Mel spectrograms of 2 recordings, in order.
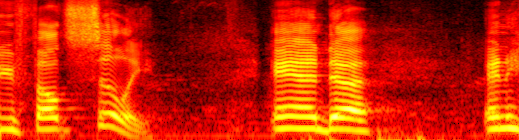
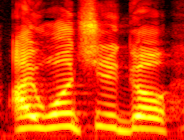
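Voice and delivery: ordinary talk, nothing marked

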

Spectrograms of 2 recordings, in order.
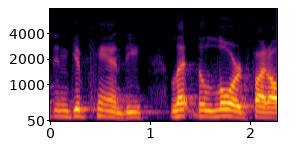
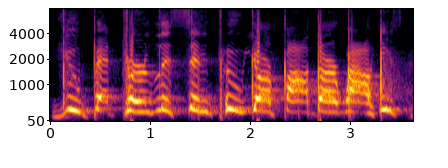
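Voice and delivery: high, louder scolding threat; stern mom warning; 9 semitones higher, 7 dB louder than usual. Retold or imitated. Pastor imitates mom scolding him during church. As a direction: hiss a warning behind the smile. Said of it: "she was probably saying".

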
